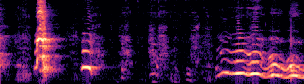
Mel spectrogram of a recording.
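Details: Excited dog raring to go, one of two dogs reacting to its owner mentioning keys: two sharp barks, then a drawn-out wavering, harmonic woo-woo howl over the last second, with a man talking nearby.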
